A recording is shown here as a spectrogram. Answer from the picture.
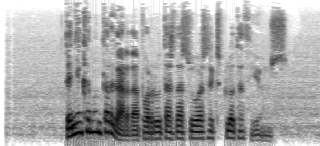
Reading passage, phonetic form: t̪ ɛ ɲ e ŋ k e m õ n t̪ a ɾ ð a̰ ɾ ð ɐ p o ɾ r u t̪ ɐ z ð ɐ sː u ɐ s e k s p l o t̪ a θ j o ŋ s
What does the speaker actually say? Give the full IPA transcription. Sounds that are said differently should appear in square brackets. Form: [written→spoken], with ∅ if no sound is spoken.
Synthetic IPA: t̪ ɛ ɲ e ŋ k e m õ n t̪ a ɾ [ð→ɣ] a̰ ɾ ð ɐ p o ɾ r u t̪ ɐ z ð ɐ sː u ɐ s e k s p l o t̪ a θ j o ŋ s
